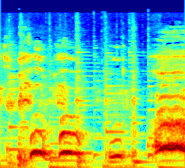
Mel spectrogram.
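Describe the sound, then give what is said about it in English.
A squeezed toy owl gives four breathy, honking hoots in a steady rhythm, each short and wavering, with the last one louder and longer, with no talking. “Just squeeze it like this.”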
